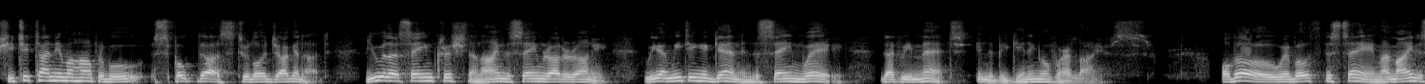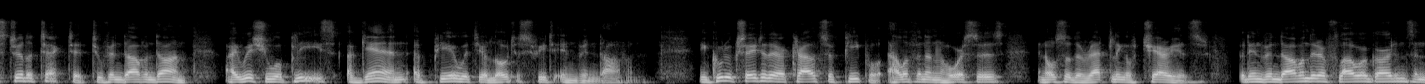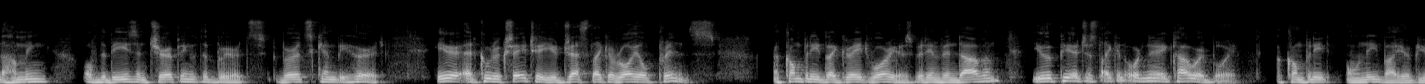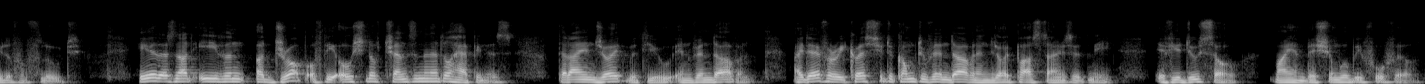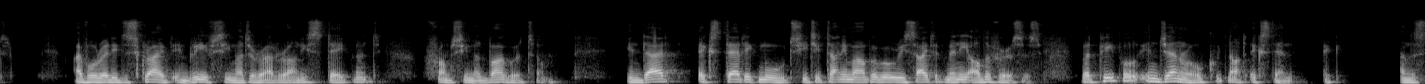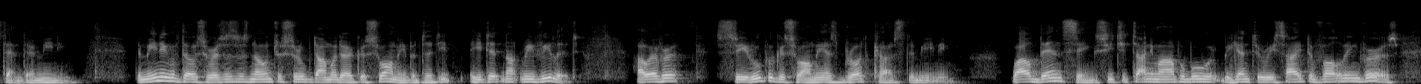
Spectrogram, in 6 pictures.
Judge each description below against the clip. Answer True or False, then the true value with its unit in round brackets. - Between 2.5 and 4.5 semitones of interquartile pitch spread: True (4.2 semitones)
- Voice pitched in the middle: False (115 Hz)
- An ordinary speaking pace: True (170 wpm)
